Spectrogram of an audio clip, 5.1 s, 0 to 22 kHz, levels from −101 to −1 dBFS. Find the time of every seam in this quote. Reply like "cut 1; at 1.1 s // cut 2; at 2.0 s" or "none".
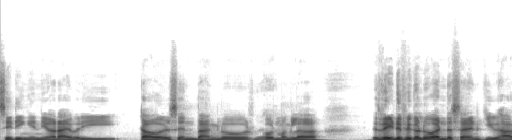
none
